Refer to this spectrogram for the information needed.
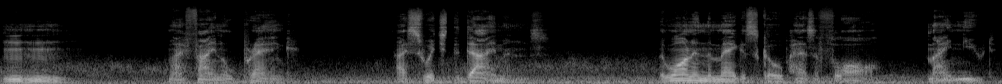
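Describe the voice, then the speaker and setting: An actor playing a hulking, cynical video game assassin, calm and menacing, with a gravelly voice and sardonic manner. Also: male voice, background noise, full character voice. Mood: smug menace. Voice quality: very deep, gravelly. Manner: slow, sardonic.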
